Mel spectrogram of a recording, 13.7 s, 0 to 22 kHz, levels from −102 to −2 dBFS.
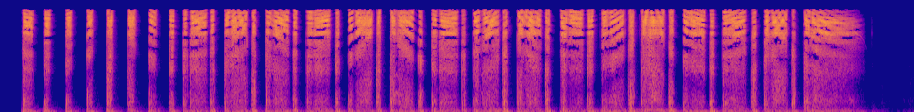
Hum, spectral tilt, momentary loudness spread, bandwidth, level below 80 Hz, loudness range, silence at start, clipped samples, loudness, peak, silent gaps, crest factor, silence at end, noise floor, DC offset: none; 2 dB/octave; 7 LU; 15.5 kHz; -54 dBFS; 2 LU; 0.35 s; under 0.1%; -18 LUFS; -4 dBFS; none; 18 dB; 0.85 s; -88 dBFS; under 0.1%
